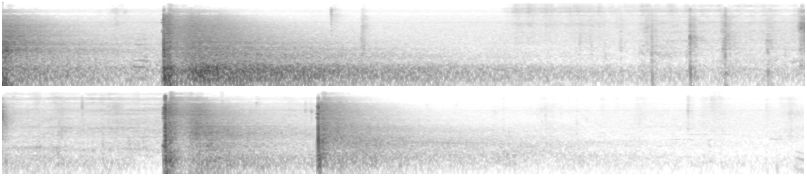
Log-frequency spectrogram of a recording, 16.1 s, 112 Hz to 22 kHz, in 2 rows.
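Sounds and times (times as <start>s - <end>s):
loud firework bangs with echo: 0.0s - 5.0s, 9.6s - 12.5s
fireworks popping: 0.0s - 12.3s.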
